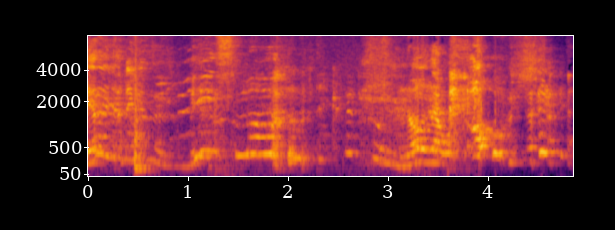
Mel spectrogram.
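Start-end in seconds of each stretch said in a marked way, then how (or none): 0.0-2.3 laughing, high and slow. Real, not acted. Cracking up at TikTok video. 3.8-4.8 high squeal through laughter; laughing. Real, not acted. Cracking up at video.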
